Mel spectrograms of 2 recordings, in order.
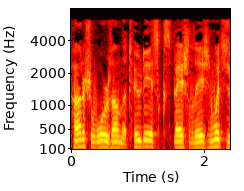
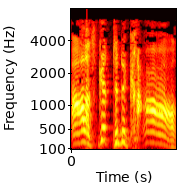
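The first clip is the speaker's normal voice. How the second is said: loud, horrible fake New England accent, "car" stretched; 9 semitones higher, 5 dB louder than usual. Mocking the accents in a movie, in a bad New England accent. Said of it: "horrible ass, like, New England accents that everybody had".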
